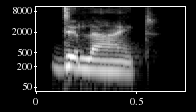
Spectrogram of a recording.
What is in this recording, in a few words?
"delight", Indian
